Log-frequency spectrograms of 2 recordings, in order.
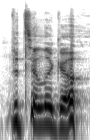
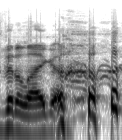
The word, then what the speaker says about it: vitiligo: You have some funny ways of pronouncing I want to hear this. Batiligo. Yep, there it is. Is Is it vitiligo? It's vitiligo.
